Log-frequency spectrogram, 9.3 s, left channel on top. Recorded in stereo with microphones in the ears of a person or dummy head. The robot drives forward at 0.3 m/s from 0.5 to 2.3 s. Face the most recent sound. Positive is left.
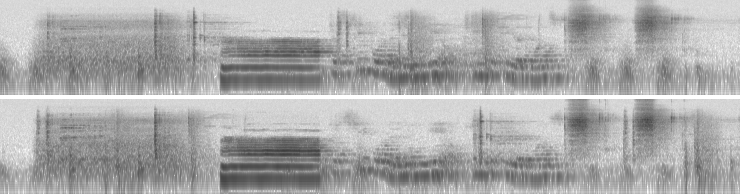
turn(degrees=-25)  # may be behind; listen again after turning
